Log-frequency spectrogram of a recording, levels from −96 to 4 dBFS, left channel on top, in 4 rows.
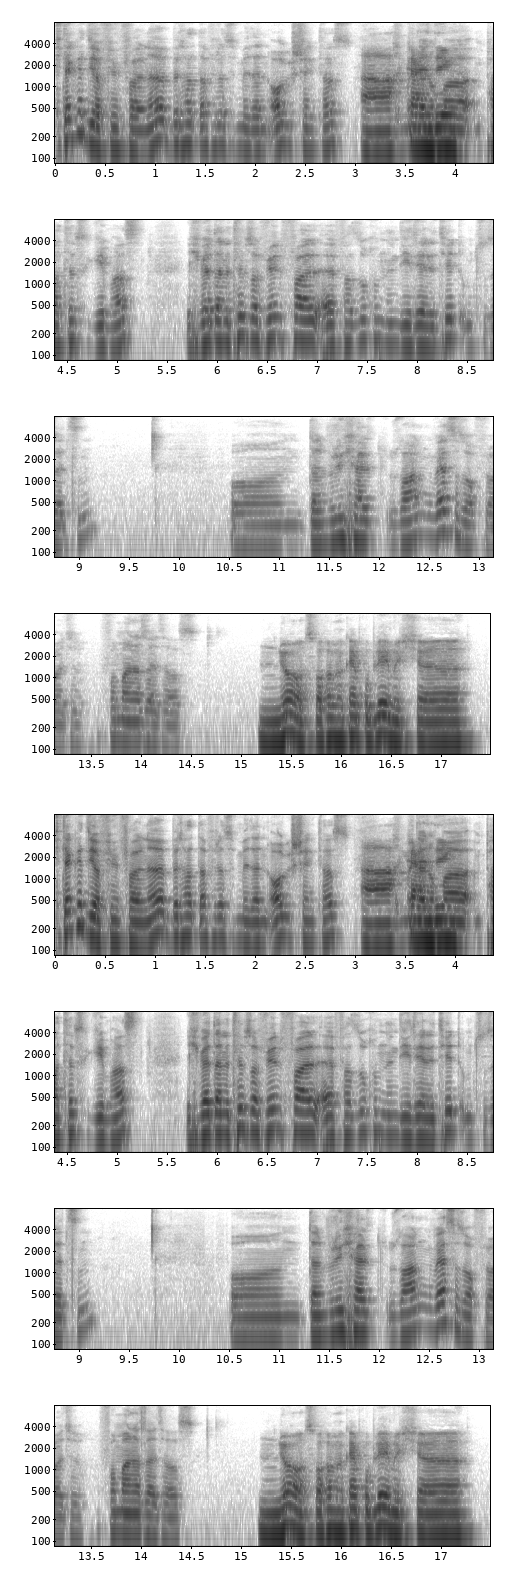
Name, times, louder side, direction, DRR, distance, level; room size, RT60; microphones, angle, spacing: voice 1, 0.0-2.9 3.4-5.2 5.5-9.1 10.5-14.5, right 4 dB, 65° right, 0.6 m, -29 dB
voice 2, 3.1-4.0 15.2-17.3, right 1 dB, 10° right, 0.4 m, -21 dB
6.4 x 2.8 x 2.5 m
head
